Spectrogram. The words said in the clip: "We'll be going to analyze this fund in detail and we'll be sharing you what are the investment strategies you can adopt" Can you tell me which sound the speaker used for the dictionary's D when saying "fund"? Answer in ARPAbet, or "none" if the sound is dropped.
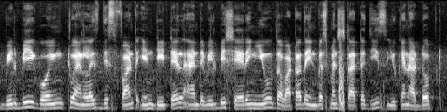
D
